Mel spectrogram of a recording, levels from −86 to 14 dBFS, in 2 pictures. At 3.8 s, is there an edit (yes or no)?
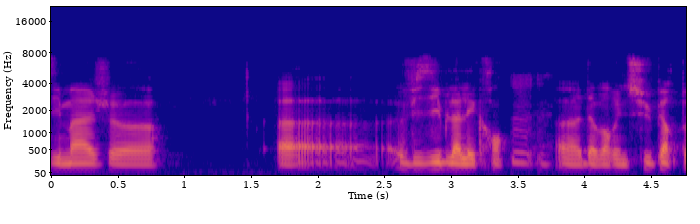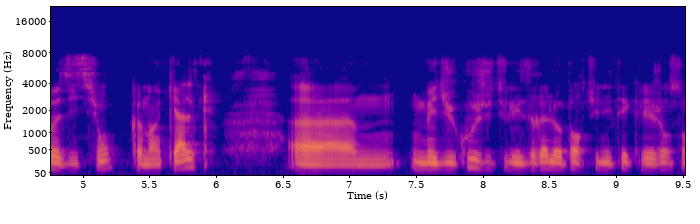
yes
